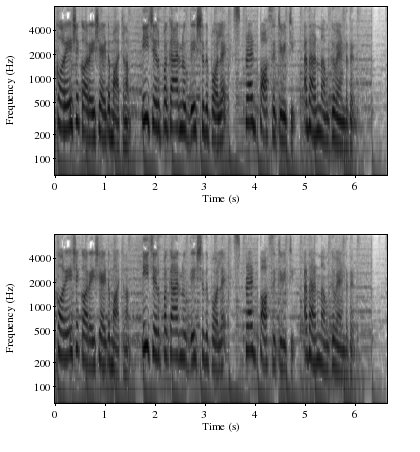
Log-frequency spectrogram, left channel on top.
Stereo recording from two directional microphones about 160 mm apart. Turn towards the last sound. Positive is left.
turn(degrees=25)  # may be behind; listen again after turning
